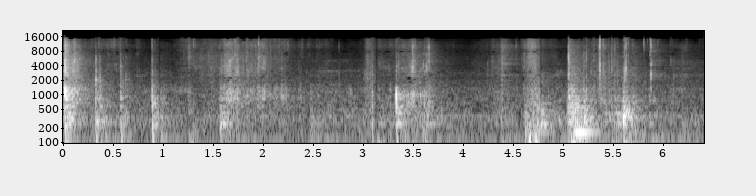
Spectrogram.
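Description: Burger King takeout packaging being handled: scattered light rustles, taps and clicks of paper wrapper and containers.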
